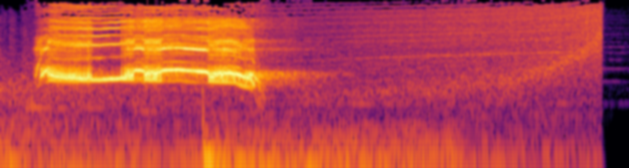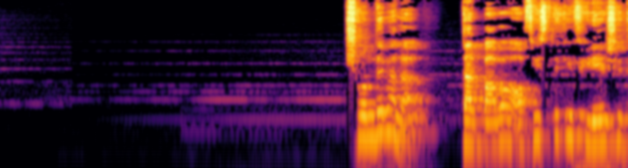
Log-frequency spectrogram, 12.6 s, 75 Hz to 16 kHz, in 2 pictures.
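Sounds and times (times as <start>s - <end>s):
person screaming in a high-pitched cry: 0.4s - 3.1s
speech: 9.8s - 12.5s.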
